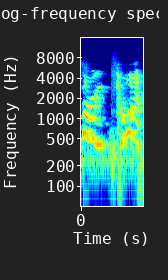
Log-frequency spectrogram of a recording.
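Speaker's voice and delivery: very high, giddy, eager, excited voice. Playing a distracted character rushing off: excited in character. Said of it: "she's just really excited".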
